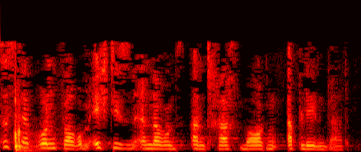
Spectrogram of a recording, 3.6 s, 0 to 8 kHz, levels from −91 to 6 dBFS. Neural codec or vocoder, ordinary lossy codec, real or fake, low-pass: none; MP3, 24 kbps; real; 7.2 kHz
